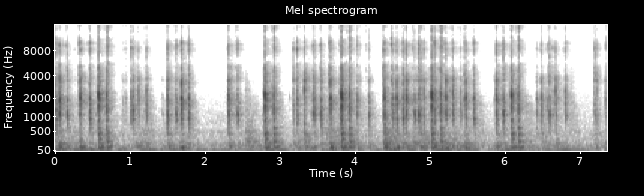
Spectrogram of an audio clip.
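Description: Fingertips of both hands touch-type fast on a full-size black plastic mechanical keyboard. The result is a rapid, uneven stream of short, bright plastic clacks with brief pauses between bursts and almost no ring after each keystroke.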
